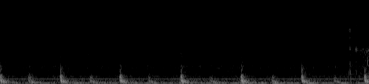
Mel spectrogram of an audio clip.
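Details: 1990 BMW 735i at 138,000 km, after replacing the clicking steering universal joint with a cheaper aftermarket part: soft, regular low thumps about a hundred a minute over a quiet hum. Steering noise persists, with some play.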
